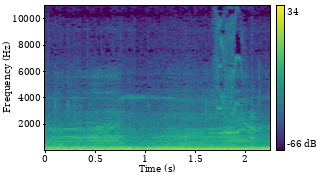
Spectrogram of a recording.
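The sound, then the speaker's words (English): A truck engine revs behind a minivan on the road, a heavy, continuous low rumble whose pitch swells and eases over a couple of seconds, with no one speaking over it. “Can you guys hear him behind me? You know, revving it.”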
